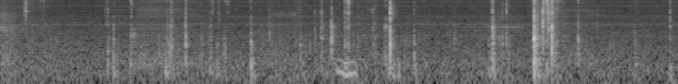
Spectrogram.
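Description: Scissors snip through plastic cable ties holding a Masterverse Frosta action figure in its toy packaging, giving sparse, quiet clicks and ticks with a sharper snip near the end, close by and with no talking.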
